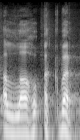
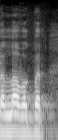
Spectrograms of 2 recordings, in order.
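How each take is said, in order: First: It is said slowly and clearly. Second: It is said quickly and run together. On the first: The speaker calls it right. "सही वर्ड है" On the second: The speaker calls it wrong. "जो हम इतना तेजी से पढ़ते हैं"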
